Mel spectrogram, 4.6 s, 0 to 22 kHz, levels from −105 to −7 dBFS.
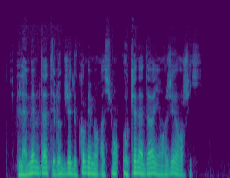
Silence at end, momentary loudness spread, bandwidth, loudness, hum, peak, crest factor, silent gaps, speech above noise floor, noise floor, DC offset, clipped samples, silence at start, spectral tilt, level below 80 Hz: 0.7 s; 7 LU; 9 kHz; -44 LUFS; none; -26 dBFS; 18 dB; none; over 47 dB; under -90 dBFS; under 0.1%; under 0.1%; 0.35 s; -8 dB/octave; -66 dBFS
